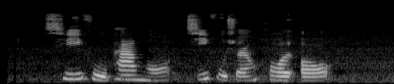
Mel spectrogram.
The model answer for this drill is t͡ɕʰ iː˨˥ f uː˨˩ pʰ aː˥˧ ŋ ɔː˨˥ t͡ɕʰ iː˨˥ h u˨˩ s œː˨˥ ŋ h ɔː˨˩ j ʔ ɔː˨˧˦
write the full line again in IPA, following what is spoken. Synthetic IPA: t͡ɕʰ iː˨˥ f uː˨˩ pʰ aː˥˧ ŋ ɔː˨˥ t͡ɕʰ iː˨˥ f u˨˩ s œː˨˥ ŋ h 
